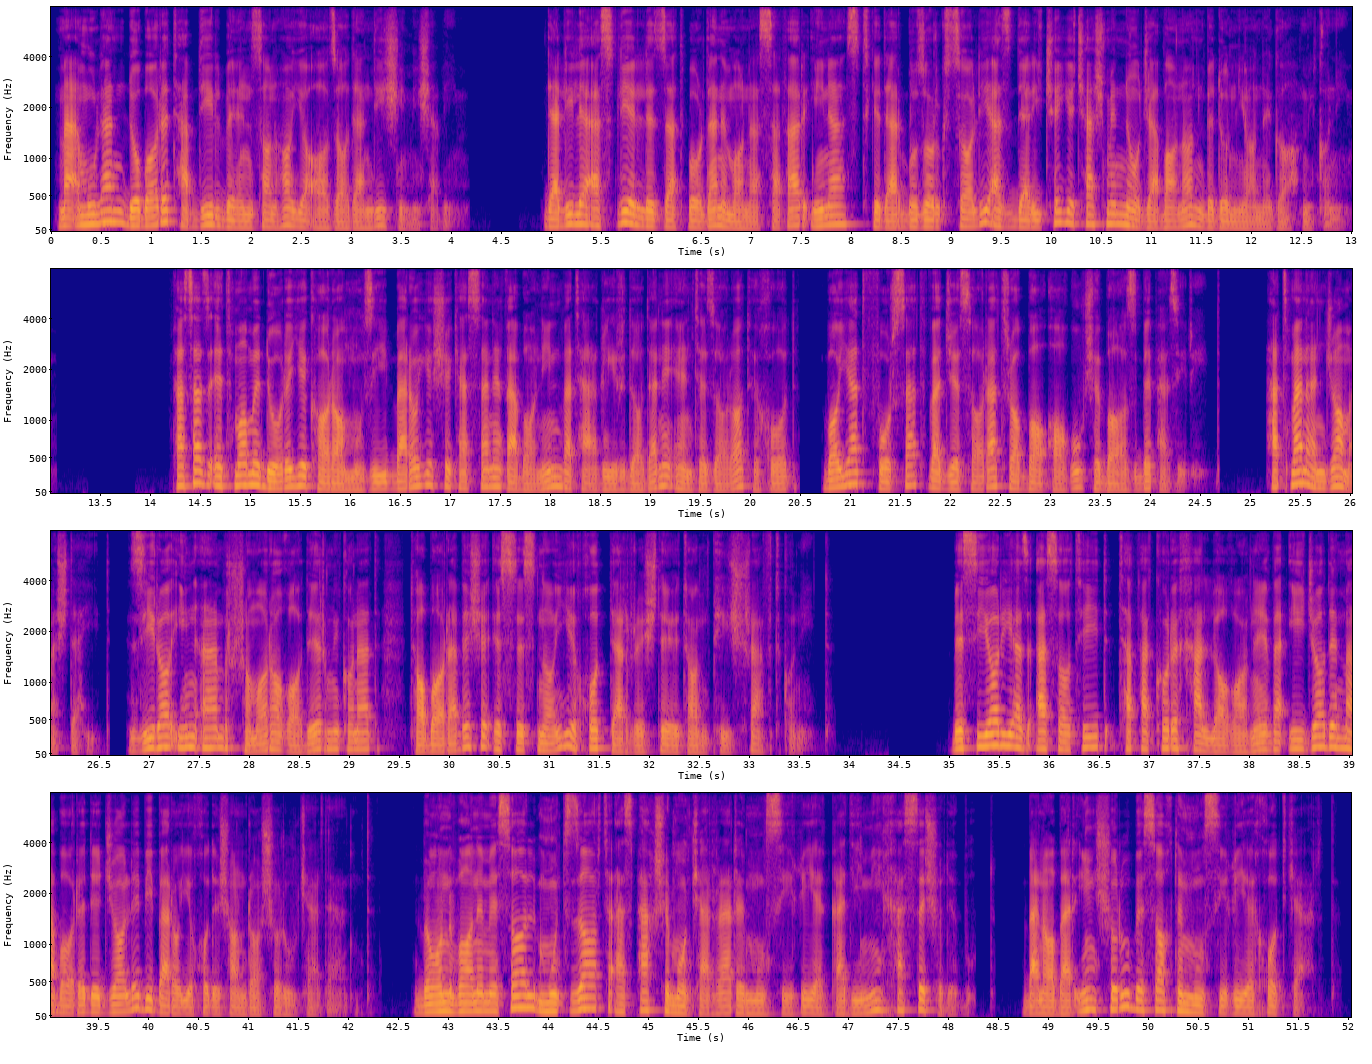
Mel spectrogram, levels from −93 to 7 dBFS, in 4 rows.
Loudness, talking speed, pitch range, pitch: -20 LUFS, 120 wpm, 80-120 Hz, 100 Hz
